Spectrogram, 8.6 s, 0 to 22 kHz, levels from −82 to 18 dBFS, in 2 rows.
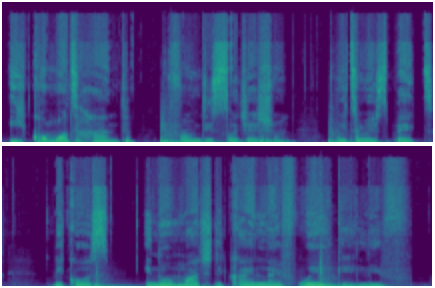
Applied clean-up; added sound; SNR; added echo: none; Thump, thud; 8 dB; none.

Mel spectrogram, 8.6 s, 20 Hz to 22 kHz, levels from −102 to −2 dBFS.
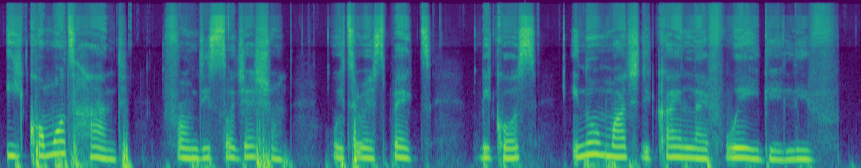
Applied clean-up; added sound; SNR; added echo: none; none; none; none.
